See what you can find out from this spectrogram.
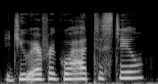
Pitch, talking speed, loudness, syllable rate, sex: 255 Hz, 265 wpm, -17 LUFS, 5.5 syllables/s, female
